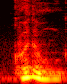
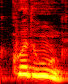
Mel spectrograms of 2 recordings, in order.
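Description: First: Said in the usual way. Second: High-pitched, eager question; eager curiosity. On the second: Acted. Another clerk pressing for the gossip, high and eager. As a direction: jump in high, hungry for gossip.

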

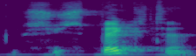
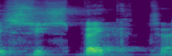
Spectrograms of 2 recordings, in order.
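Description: First: Suspecte thrown back as a rising question; questioning echo. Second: Said in the usual way. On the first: Acted. Balsamo echoes Philippe's accusation, questioning suspecte with a rise.

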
